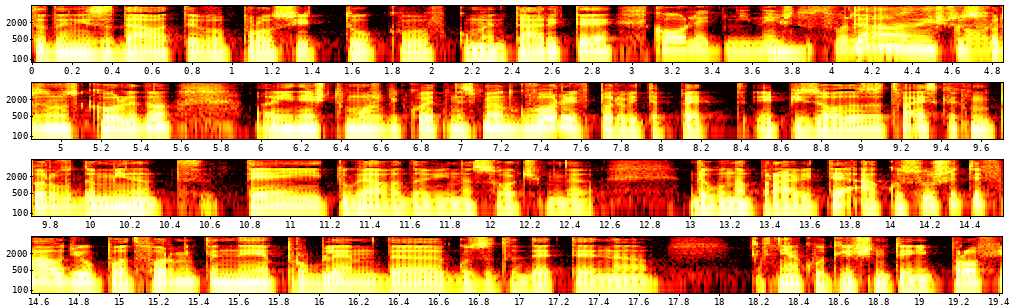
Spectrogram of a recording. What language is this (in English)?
Bulgarian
